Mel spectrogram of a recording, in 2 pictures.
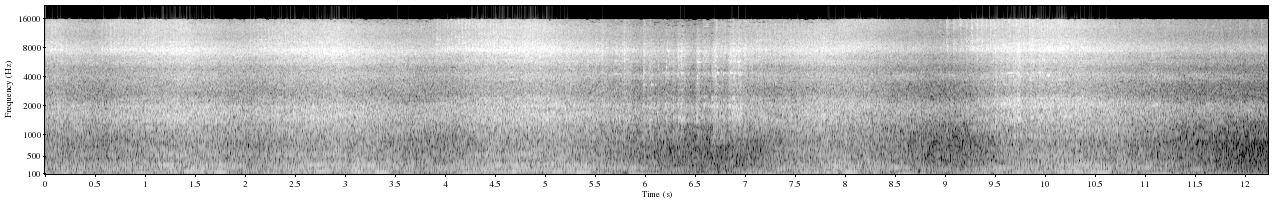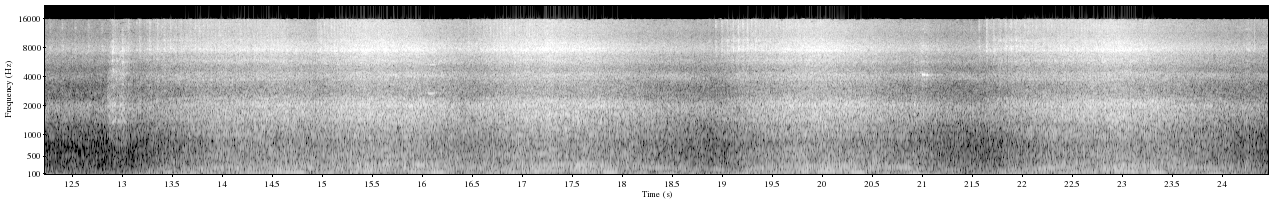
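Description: Petrol engine of a Mitsubishi Kuda running rough and misfiring, a close, loud, uneven idle that swells and dips in a slow regular rhythm throughout, with no talking.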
